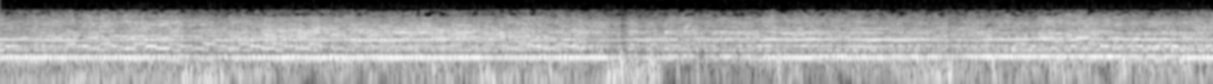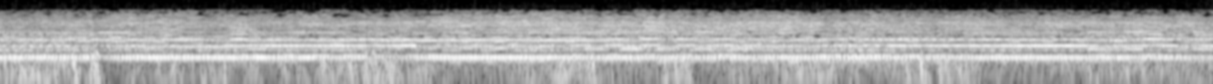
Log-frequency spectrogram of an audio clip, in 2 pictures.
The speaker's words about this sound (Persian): رانندگان در این اعتراض همانطور که شنیدید بوق کامیون‌های خود را به صدا درآوردند.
